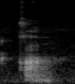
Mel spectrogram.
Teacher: ini seperti huruf ain, keluarnya dari tenggorokan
